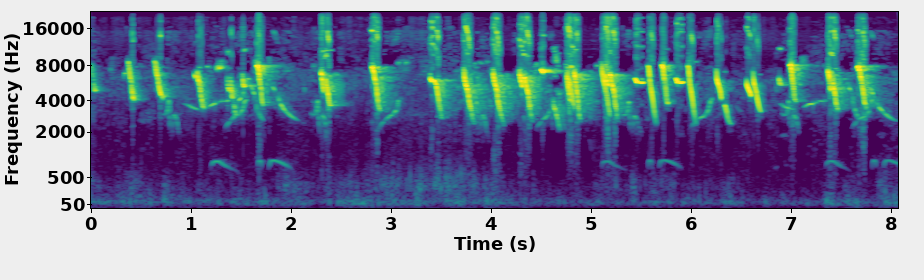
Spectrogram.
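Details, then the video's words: A group of saffron finches noisily chirping together, quick high downslurred chips tumbling over one another, with occasional lower curved whistles and light background hum. "Canário da terra junto fazendo barulho"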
